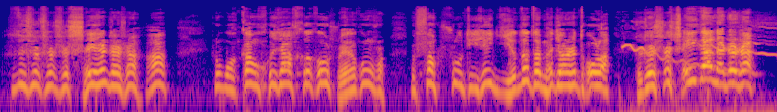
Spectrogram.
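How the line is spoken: Old man muttering to himself. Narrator (Chinese): 这老大爷自言自语的嘟囔道

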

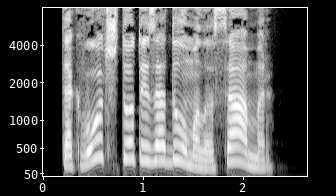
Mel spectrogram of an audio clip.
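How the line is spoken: As loud as dared. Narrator (Russian): Произношу я настолько громко, насколько осмеливаюсь

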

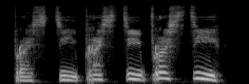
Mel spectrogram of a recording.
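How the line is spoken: Faint moan. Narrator (Russian): Застонал Дарт, но никто не услышал

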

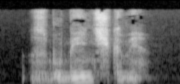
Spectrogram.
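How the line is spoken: Whisper. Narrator (Russian): прошептал я

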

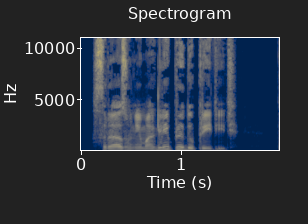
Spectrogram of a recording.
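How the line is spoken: Grumbling. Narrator (Russian): проворчал

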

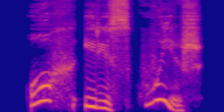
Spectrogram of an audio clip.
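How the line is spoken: Sighing. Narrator (Russian): вздохнула Раула

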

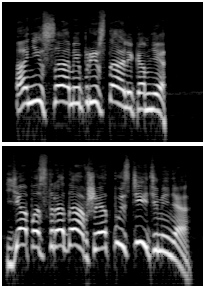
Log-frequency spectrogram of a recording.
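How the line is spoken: Increasingly loud yelling. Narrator (Russian): Чем дальше его волочили от барака, тем громче он вопил

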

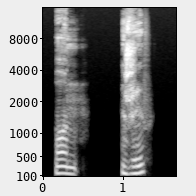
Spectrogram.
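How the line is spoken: Stammering question. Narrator (Russian): запинаясь, спросил я

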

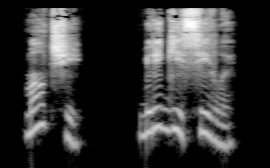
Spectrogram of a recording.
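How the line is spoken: Pleading. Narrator (Russian): взмолилась

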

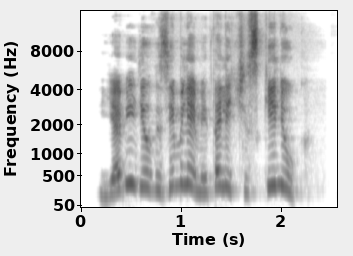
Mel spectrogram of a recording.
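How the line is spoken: Frantic screaming. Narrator (Russian): заорала истошно я

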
